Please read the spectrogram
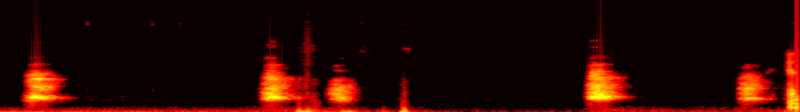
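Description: A dog barking, five short single barks at irregular gaps, with a faint click about four seconds in.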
